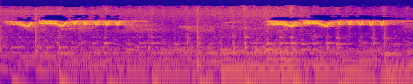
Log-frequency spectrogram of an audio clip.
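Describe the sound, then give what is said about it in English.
A cerulean warbler sings two quick, buzzy high-pitched phrases, each a run of rapid notes, over a steady low musical backdrop. “Cerulean, the cerulean warbler.”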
